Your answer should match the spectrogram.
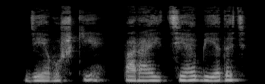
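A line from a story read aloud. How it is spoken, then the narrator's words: Whistling voice. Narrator (Russian): произнесло оно свистящим голосом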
